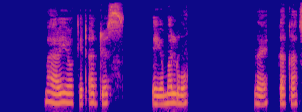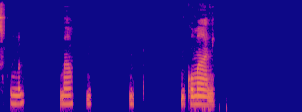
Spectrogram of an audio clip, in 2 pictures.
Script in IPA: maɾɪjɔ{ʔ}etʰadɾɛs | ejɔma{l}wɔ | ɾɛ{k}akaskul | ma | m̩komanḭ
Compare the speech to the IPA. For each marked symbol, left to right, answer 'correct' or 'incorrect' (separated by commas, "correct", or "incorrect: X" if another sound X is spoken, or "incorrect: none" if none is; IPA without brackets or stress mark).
incorrect: k, correct, correct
